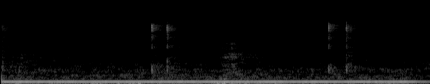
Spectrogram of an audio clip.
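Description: Two quick pairs of sharp clicks, about a second and a half apart, over a steady low electrical hum.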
